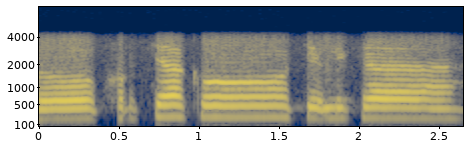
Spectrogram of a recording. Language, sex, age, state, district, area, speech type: Santali, female, 45-60, West Bengal, Bankura, rural, conversation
